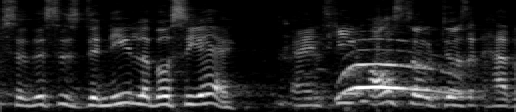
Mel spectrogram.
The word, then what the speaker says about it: Denis Labossiere: I have been told that the pronunciation is very French, so this is Denis Labossiere.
